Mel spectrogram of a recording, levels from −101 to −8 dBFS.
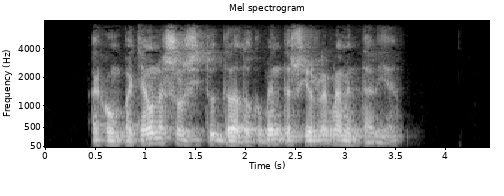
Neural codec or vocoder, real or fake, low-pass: vocoder, 44.1 kHz, 128 mel bands every 256 samples, BigVGAN v2; fake; 7.2 kHz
